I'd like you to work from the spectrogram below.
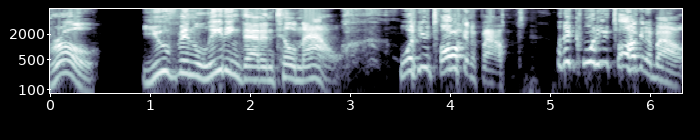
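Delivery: loud, helpless laughter, pitch swinging wide. Reacting to a tweet just read, laughing while talking. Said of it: "I'm sorry laughing".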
